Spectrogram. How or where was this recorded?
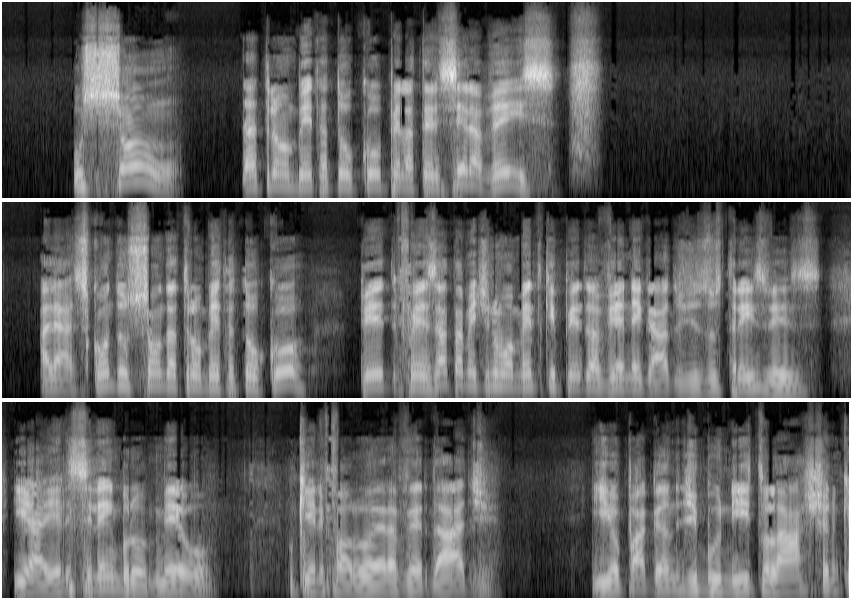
large echoing room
